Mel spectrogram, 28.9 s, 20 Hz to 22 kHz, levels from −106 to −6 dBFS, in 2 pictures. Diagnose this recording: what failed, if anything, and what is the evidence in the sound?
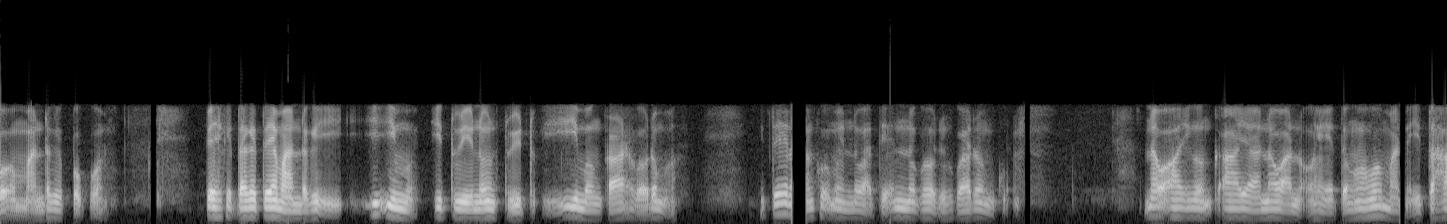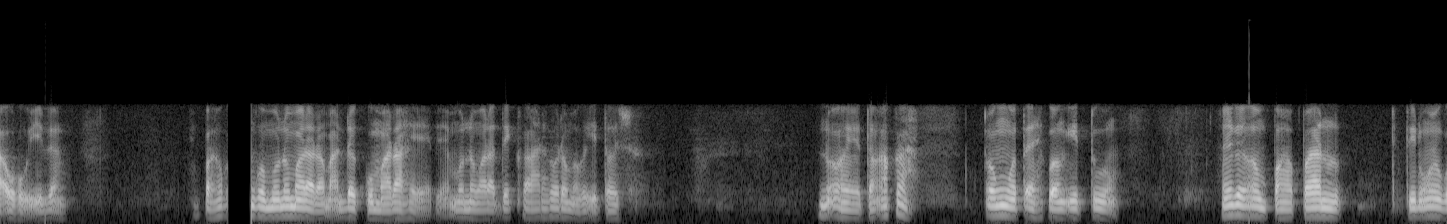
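The network stage dropped packets, and the receiver played silence in their place (packet loss filled with silence). Hard-edged holes fall at 1.51–1.56 s, between "roki pookong" and "peh'kita nokite" (60 ms), and at 7.91–8.06 s (150 ms). More follow at 10.24–10.30 s, just after "urii hukarongku" (60 ms), 13.99–14.05 s (60 ms) and 16.74–16.98 s (240 ms). Every gap is a multiple of 30 ms, which fits 30 ms packets.

A buffering or chunked-processing stage shows overlapping chunks. At 8.90 s, just after "nawa' tii", and at 14.92 s and 26.96 s, about 20 ms of audio plays twice, heard as a brief stutter at the join. The audio is handled in 6 s chunks, and each chunk begins 20 ms before the previous one ends, so the overlap is replayed at each boundary. The G.711 telephone coding band, roughly 250 Hz to 3.6 kHz, stays intact around these joins.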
